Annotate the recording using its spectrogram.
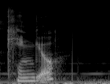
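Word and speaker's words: きんぎょ: So this word is pronounced more or less as kingyo. What can be seen is that as part of the script there is this character, which is simply the consonant n by itself.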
